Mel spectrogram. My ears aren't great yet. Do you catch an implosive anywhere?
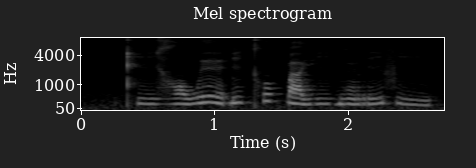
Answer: yes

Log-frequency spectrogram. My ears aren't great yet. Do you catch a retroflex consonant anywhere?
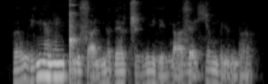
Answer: yes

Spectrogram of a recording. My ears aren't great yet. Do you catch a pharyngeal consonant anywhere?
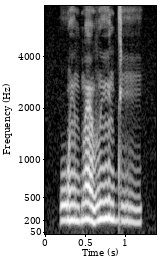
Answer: no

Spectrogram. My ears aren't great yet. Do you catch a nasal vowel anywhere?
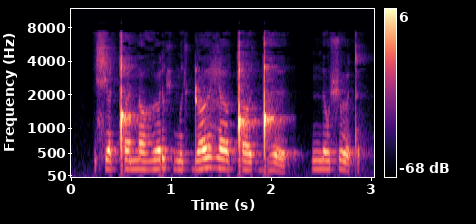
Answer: no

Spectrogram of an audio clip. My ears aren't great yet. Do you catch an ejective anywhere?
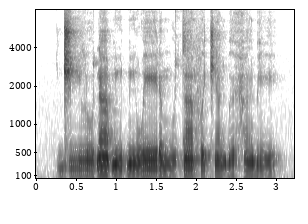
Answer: no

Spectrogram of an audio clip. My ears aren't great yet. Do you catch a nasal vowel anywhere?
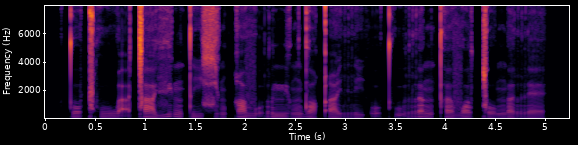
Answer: no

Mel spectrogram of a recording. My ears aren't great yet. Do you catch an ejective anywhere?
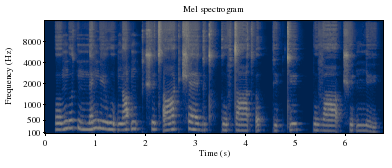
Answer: yes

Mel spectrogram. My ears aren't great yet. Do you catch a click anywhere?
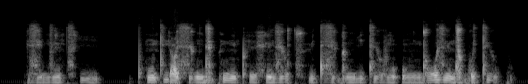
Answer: no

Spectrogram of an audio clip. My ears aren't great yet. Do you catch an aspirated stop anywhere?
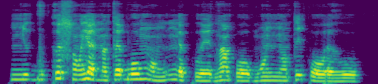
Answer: no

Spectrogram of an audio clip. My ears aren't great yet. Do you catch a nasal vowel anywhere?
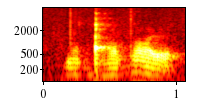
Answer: yes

